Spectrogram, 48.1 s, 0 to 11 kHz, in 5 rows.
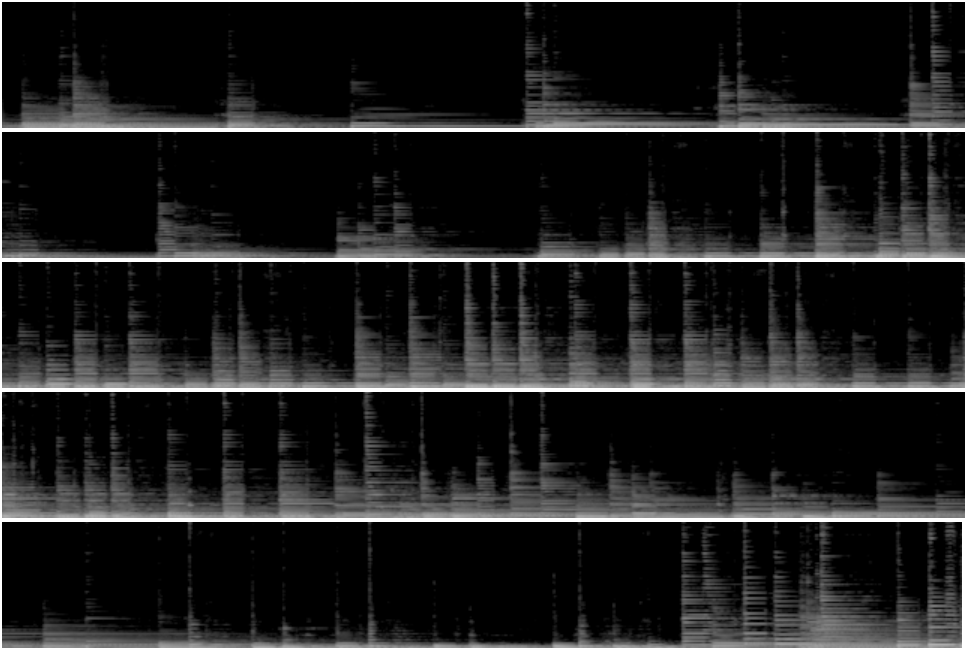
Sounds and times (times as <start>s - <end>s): Music: 0.0s - 48.1s.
